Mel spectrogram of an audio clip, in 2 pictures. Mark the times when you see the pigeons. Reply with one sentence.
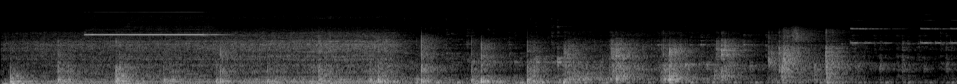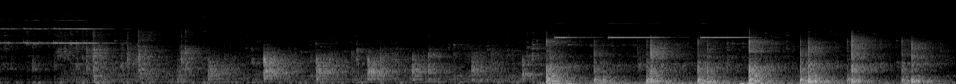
You can't hear the pigeons here.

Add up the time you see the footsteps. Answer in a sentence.
The footsteps can be heard for 17 seconds in total.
